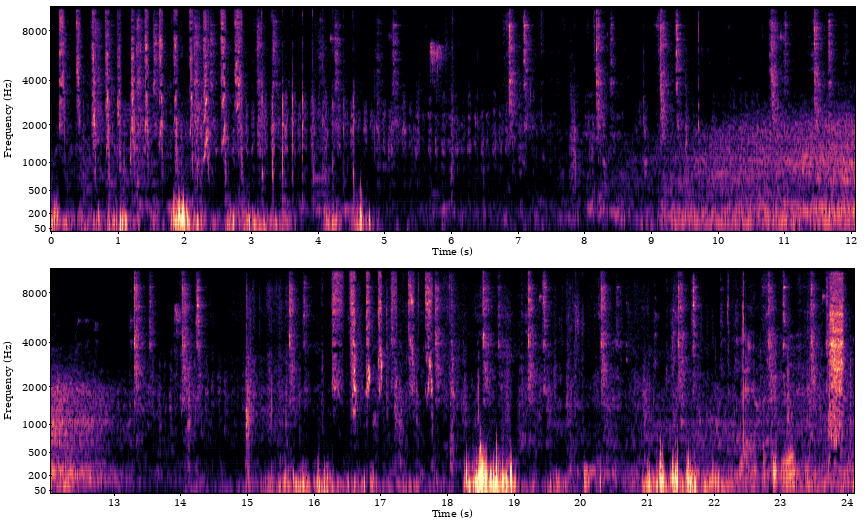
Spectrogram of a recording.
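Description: Two Turkmen Alabai (Central Asian Shepherd) puppies playing, with short dog vocalisations about two seconds in and again near the end. Frequent sharp clicks and scuffles run through the whole stretch.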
